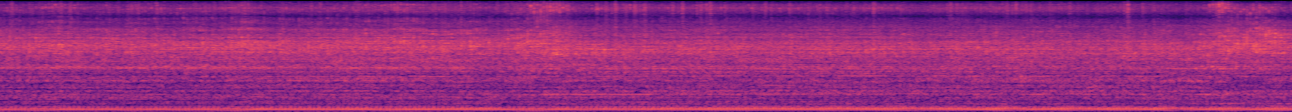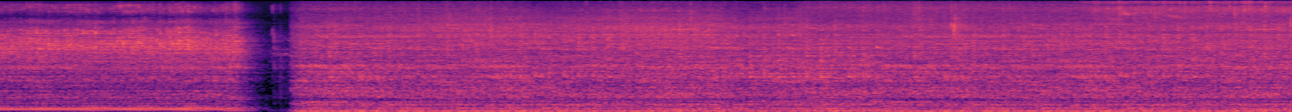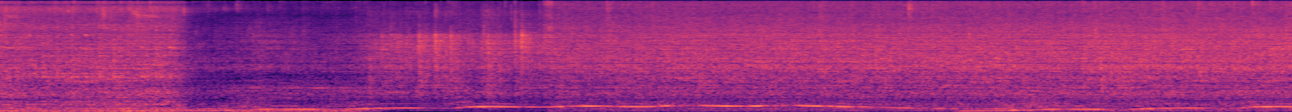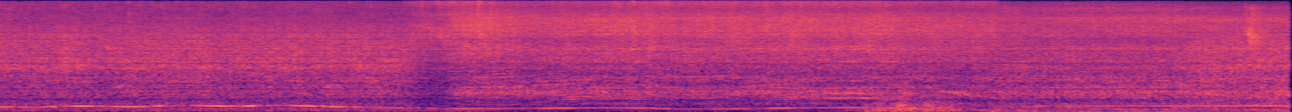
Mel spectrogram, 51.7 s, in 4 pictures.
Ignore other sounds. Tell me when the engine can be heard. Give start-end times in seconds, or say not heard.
0.0-51.6.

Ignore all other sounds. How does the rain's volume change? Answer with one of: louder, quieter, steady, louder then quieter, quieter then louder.
louder.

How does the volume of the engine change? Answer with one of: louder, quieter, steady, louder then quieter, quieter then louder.
steady.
